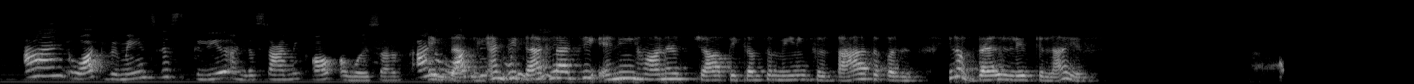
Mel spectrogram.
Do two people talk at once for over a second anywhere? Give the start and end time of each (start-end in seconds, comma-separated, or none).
4.3-5.6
